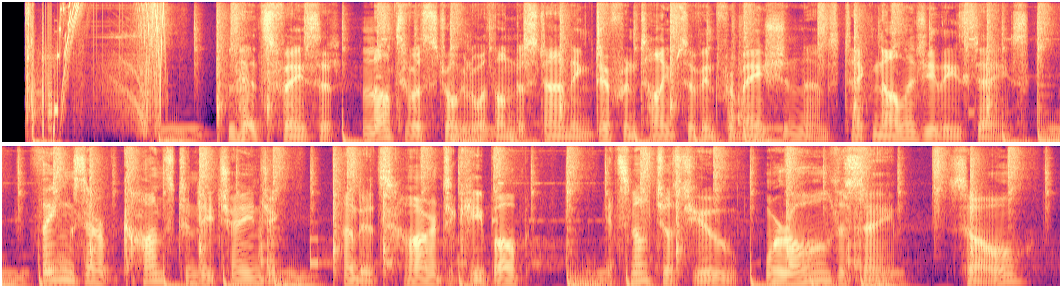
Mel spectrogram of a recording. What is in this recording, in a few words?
Male; Adult Literacy Browser; 96fm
